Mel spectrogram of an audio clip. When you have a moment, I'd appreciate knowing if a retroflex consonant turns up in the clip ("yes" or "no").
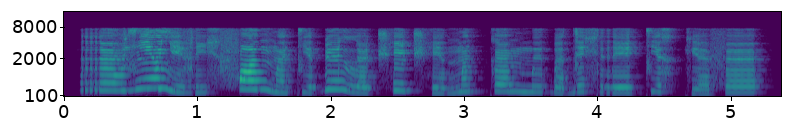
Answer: no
